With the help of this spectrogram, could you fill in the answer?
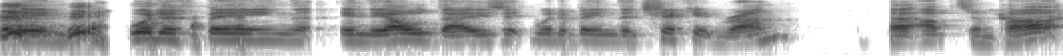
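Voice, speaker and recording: A man's high voice in a London accent, with ordinary pitch variation and a fairly slow pace. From London (Wembley). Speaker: golf coach, panelist. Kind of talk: panel discussion.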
